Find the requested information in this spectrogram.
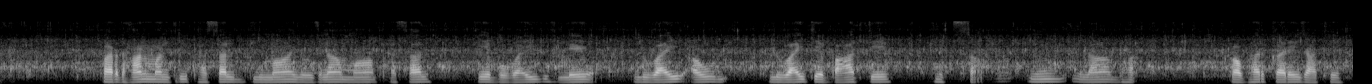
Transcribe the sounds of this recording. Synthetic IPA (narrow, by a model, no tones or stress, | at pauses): pɾəd̪ʱanmənt̪ɾipʰəsəlbimajod͡ʒnamãpʰəsəl | kebaile | luʋaiauluʋaikebad̪ke | nʊksa̰nilabʱ | kəbʱəɾkəɾed͡ʒat̪ʰe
